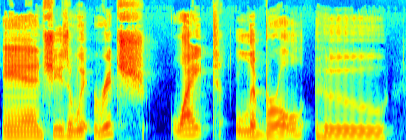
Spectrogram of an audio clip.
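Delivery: slow, deliberate, careful delivery, each word placed. Radio host commenting on a tape of a woman cussing at cops, said slowly. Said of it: "I had to say that slowly".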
